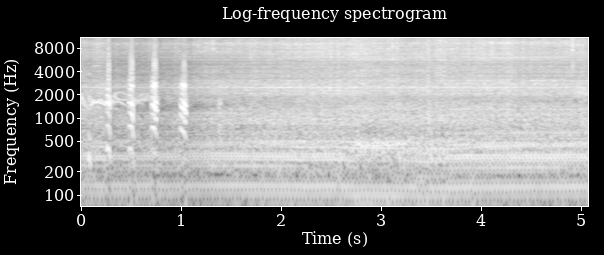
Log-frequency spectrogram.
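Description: A motorcycle engine idles loud and close, with a rapid metallic rattle from its heat shields that mimics a Ducati dry clutch. A few sharp knocks open the clip before the steady, throbbing idle settles in.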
